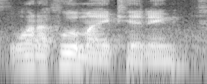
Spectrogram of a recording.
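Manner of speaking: ordinary talk, nothing marked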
